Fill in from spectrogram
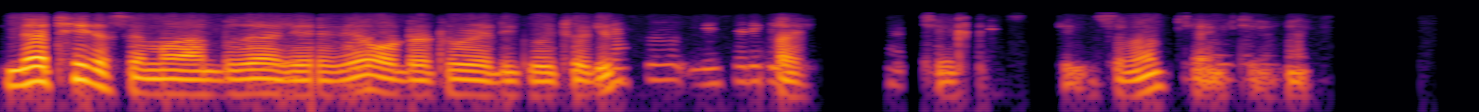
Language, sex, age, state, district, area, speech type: Assamese, male, 45-60, Assam, Dibrugarh, rural, conversation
